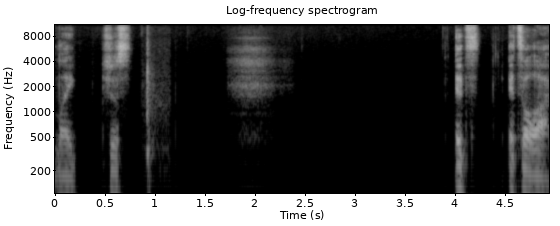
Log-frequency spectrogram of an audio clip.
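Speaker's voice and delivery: soft, choked-up voice on the verge of tears. Speaker trying to explain how they feel inside, choking up. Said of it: "let's end this shit before I break down".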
